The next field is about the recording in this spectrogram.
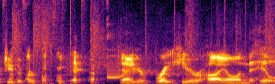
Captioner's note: spring bouncing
